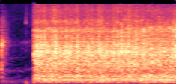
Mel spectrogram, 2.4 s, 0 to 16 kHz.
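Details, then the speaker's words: 1997 Vectra B cabin blower, cabin filter removed, fan switched on: steady airy rush with faint hum; the noise was caused by a leaf that got past the filter and stuck in the fan. "ligada à legião então analisado aqui eu tenho escutado barulho lá dentro o descobriu em outubro em volta da ana tem uma folha empresa ben ali vocês não vão acreditar olha só uma folha"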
